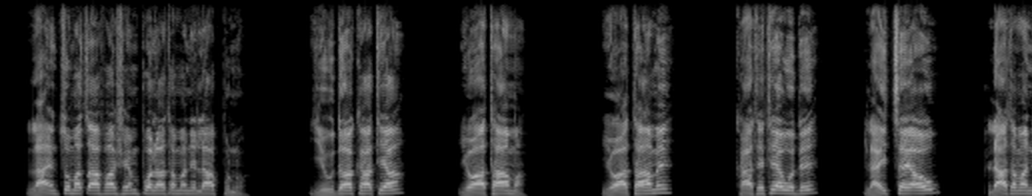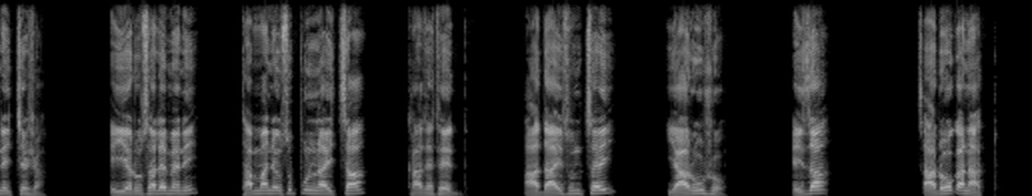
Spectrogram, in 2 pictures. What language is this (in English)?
Dawro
